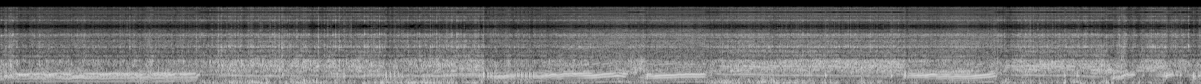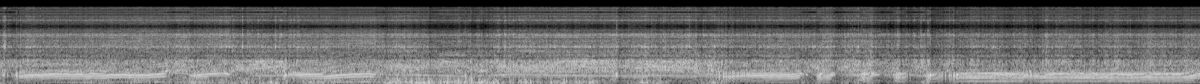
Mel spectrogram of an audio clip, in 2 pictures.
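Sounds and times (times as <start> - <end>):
two-stroke motorcycle engine: 0.0 - 24.0
wind rushing over microphone: 1.6 - 20.8.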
